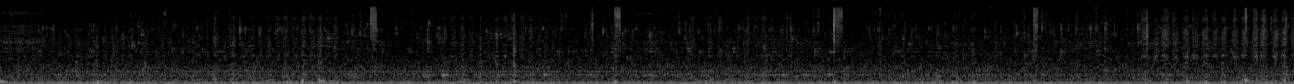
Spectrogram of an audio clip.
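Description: A coin scratching the coating off a paper lottery scratch-off ticket: faint scraping with a few sharp little clicks, over a steady background hiss.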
